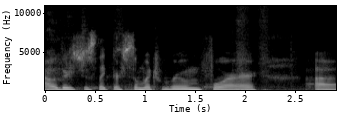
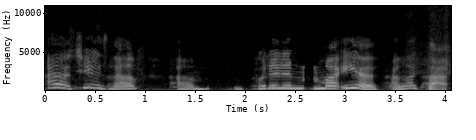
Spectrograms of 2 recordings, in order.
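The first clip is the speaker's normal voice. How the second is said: put-on British accent, very high-pitched; 9 semitones higher than usual. Retelling finally getting into voice chat with random players, mock British Tracer voice. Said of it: "And I was talking like this".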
